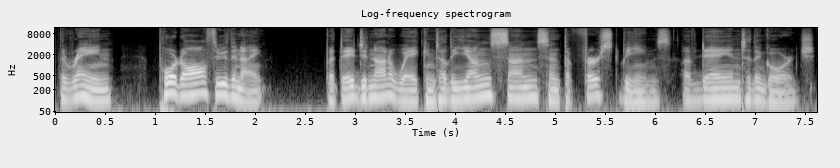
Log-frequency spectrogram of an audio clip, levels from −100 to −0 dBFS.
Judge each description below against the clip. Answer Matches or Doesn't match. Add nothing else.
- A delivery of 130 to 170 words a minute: Doesn't match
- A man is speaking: Matches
